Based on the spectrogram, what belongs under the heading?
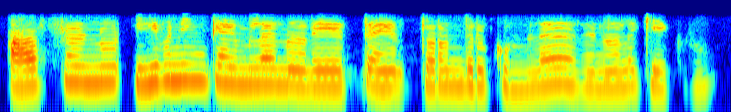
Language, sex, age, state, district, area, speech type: Tamil, female, 18-30, Tamil Nadu, Tiruvarur, rural, conversation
